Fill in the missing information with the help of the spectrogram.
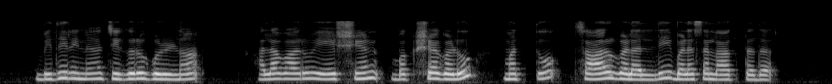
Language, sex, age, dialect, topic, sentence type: Kannada, female, 25-30, Central, agriculture, statement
